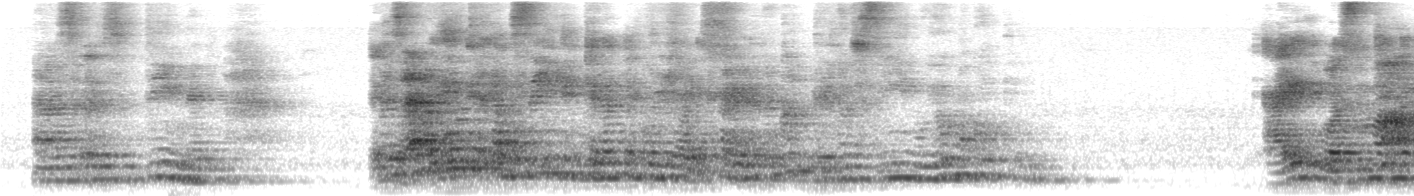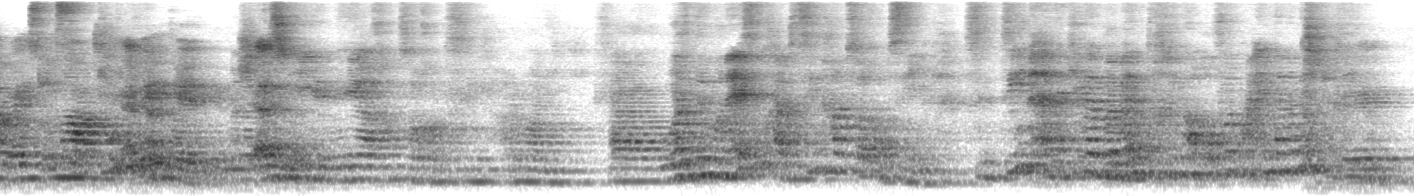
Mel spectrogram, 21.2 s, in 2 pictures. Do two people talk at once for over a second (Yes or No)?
Yes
